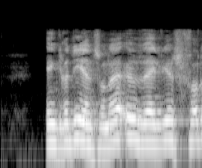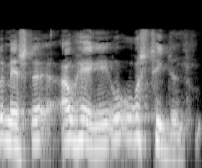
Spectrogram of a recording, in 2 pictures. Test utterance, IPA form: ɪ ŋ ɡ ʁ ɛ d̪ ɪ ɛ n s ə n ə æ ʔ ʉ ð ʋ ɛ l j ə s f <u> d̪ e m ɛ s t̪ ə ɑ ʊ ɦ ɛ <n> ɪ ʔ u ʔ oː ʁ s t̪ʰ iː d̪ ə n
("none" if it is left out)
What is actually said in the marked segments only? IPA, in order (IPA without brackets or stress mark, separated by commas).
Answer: ɔ, ŋ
